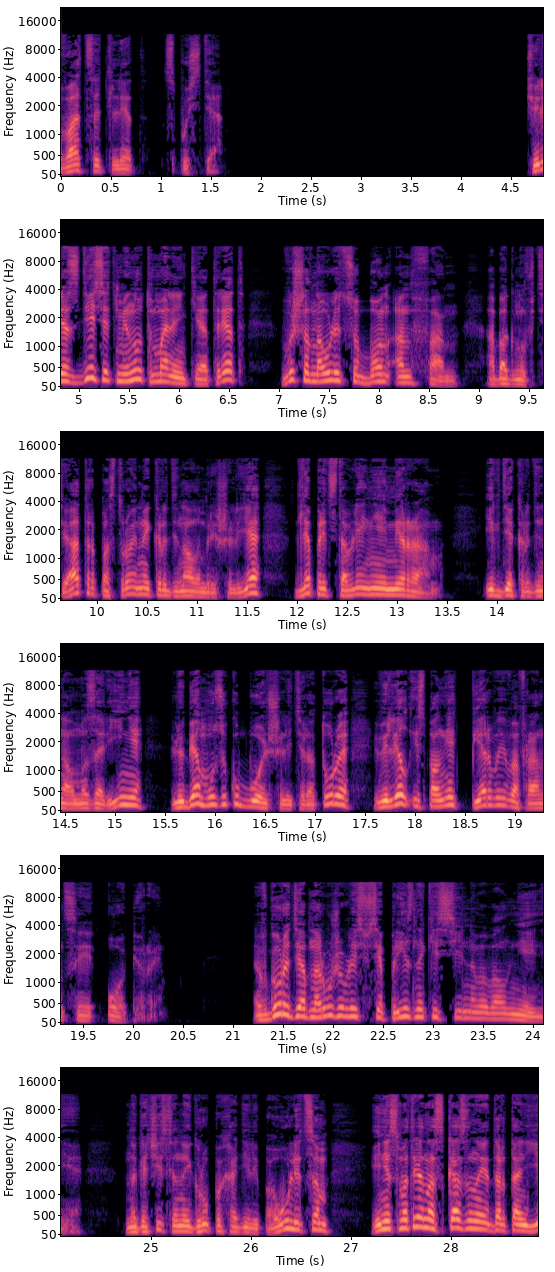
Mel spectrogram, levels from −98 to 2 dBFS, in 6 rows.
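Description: No faults can be heard anywhere in the recording.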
